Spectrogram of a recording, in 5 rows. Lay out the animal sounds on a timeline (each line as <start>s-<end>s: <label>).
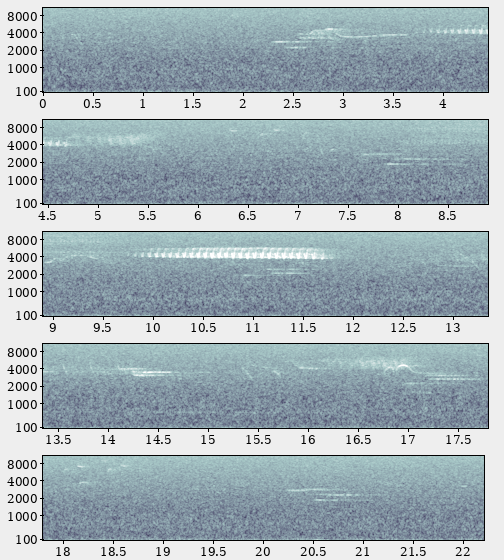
2.2s-2.9s: Wood Thrush (Hylocichla mustelina)
2.4s-4.0s: Eastern Wood-Pewee (Contopus virens)
3.7s-4.7s: Pine Warbler (Setophaga pinus)
4.6s-5.7s: Black-throated Blue Warbler (Setophaga caerulescens)
7.6s-8.5s: Wood Thrush (Hylocichla mustelina)
8.9s-9.8s: Eastern Wood-Pewee (Contopus virens)
9.6s-12.1s: Pine Warbler (Setophaga pinus)
10.8s-11.6s: Wood Thrush (Hylocichla mustelina)
12.3s-14.4s: Ovenbird (Seiurus aurocapilla)
14.0s-14.8s: Wood Thrush (Hylocichla mustelina)
15.4s-17.3s: Black-throated Blue Warbler (Setophaga caerulescens)
16.5s-18.0s: Eastern Wood-Pewee (Contopus virens)
16.9s-17.6s: Wood Thrush (Hylocichla mustelina)
17.7s-18.8s: Blackburnian Warbler (Setophaga fusca)
20.1s-21.0s: Wood Thrush (Hylocichla mustelina)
